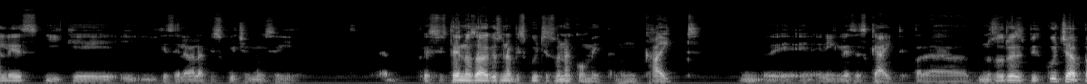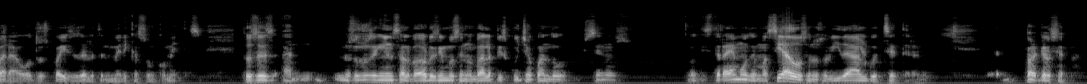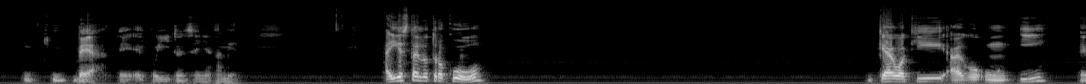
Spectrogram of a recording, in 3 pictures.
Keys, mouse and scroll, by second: 1.7 s, 4.1-6.3 middle drag, 6.3-9.1 scroll down 4, 13.8-15.8 middle drag, 15.6 scroll up 1, 23.3-24.3 drag, 23.4 middle click, 25.3 h, 27.0-28.1 drag, 28.1-29.1 scroll down 1, 30.4 a.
